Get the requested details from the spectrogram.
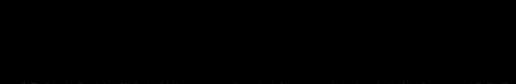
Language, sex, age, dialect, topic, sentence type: Telugu, male, 25-30, Central/Coastal, banking, question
